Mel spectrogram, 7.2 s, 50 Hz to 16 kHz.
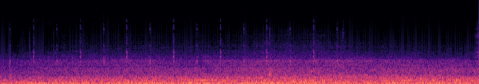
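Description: A Subaru Solterra electric SUV with motor units rated 80 hp each accelerates in normal mode, giving a steady, loud broadband road and motor rumble that holds throughout with faint repeated ticks above.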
